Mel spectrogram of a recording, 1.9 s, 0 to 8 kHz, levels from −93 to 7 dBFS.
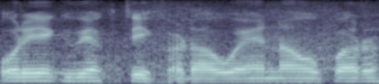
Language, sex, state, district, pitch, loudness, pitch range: Hindi, male, Uttar Pradesh, Shamli, 115 Hz, -14 LUFS, 110-130 Hz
